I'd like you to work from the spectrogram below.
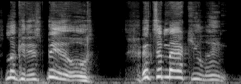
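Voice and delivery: high, awed anime character voice; anime inner monologue. Retold or imitated. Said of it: "inner thought of an anime".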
